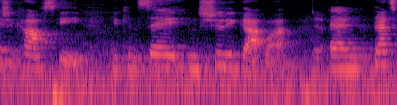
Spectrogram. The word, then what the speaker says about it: Gatwa: if you can say chovsky you can sayi gatwa and that's correct you can you can do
